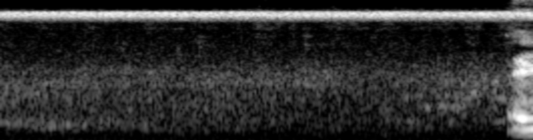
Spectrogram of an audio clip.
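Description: Steady, high-pitched drone of insects, one unbroken tone that never pauses.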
